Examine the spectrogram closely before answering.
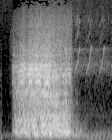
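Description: A horse, Mr. Ed, neighs once, a loud, shaky whinny lasting under a second, followed by faint high chirping in the quiet background.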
